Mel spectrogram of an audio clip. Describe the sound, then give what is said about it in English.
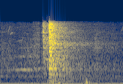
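A gate opens with a single sharp metallic click, followed by a short fading rattle. The sound is fairly faint against a quiet outdoor background. “We'll go get your ball. We'll open the gate.”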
